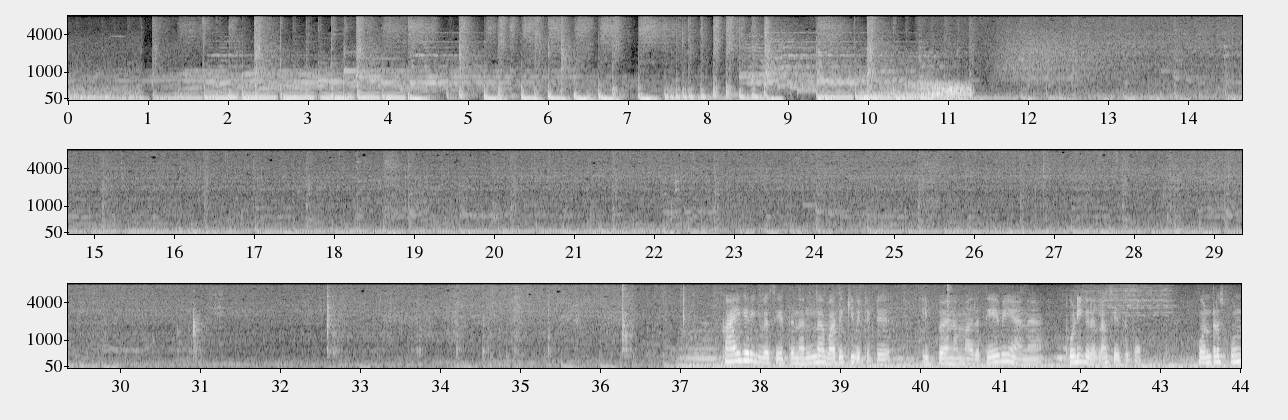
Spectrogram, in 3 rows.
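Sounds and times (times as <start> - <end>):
vegetables sizzling in oil: 10.6 - 44.0.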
